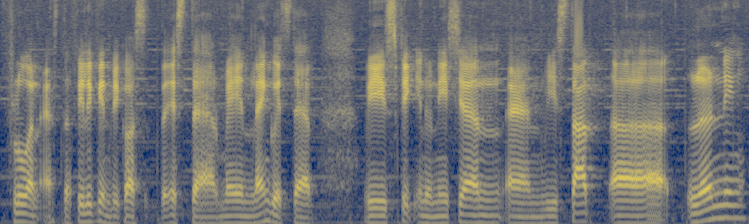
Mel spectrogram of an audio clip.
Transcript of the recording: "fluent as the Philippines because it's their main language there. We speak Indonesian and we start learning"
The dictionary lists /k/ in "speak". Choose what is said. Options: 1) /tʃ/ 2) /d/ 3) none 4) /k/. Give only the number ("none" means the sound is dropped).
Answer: 4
